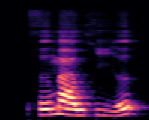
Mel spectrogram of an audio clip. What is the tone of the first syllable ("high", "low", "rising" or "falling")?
rising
